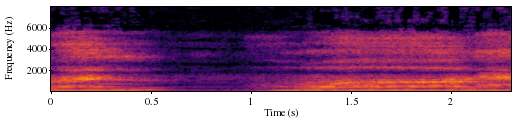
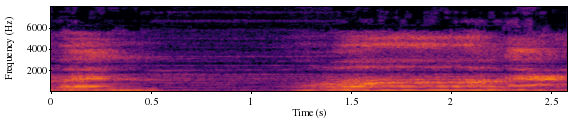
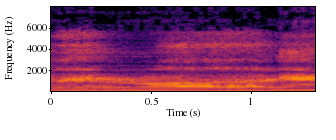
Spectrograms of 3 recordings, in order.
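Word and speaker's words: بَلْ رَانَ: Maka untuk membacanya, kalla bal rana ala qulubihim. Seperti itu, kita ulangi lagi. Kalla bal rana ala qulubihim. Tidak boleh dibaca seperti ini. Kulla barrana ala qulubihim, tidak diperbolehkan karena ada tanda sakta.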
